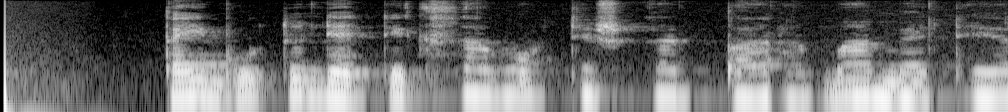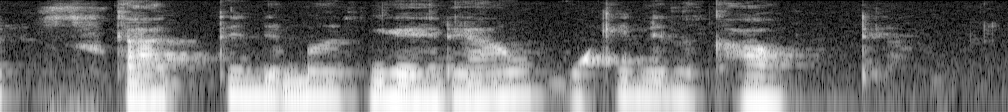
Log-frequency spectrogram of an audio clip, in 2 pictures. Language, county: Lithuanian, Marijampolė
